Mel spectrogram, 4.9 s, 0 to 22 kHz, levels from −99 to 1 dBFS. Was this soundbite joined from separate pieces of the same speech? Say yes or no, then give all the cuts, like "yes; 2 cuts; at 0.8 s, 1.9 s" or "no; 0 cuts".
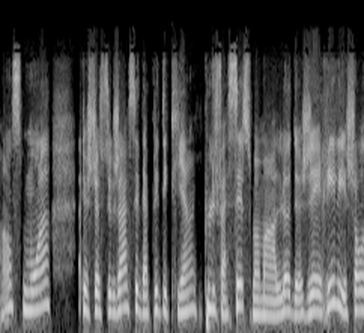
yes; 3 cuts; at 1.1 s, 2.6 s, 3.2 s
